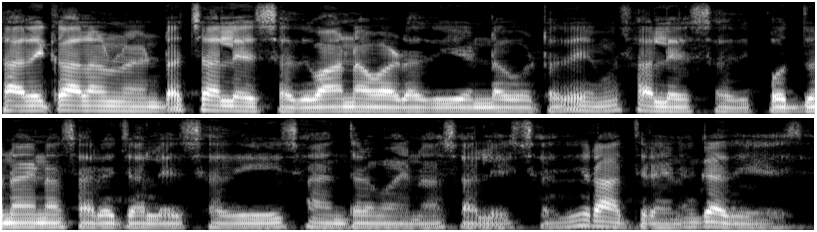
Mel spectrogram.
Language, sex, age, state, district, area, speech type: Telugu, male, 18-30, Telangana, Sangareddy, urban, spontaneous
